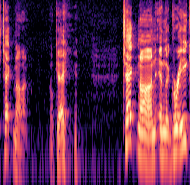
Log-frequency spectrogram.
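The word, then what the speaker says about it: τέκνον: this is a different word now I can pronounce this one in the Greek it's techno okay techno in the Greek and it's used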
